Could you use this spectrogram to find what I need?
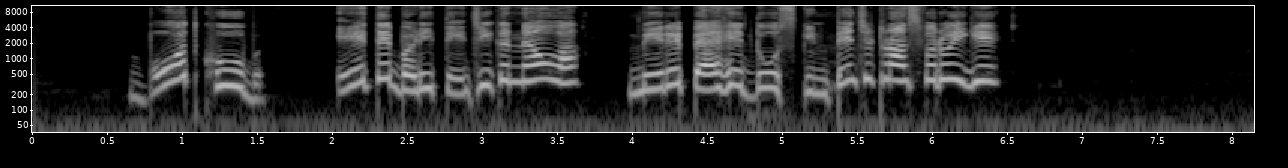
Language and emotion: Dogri, surprised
